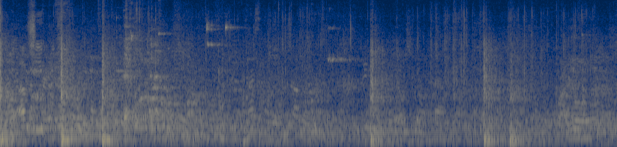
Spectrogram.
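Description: Basketball bouncing on a hardwood gym floor: a handful of single, spread-out bounces, as at the free-throw line, over the murmur of voices in the gym.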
